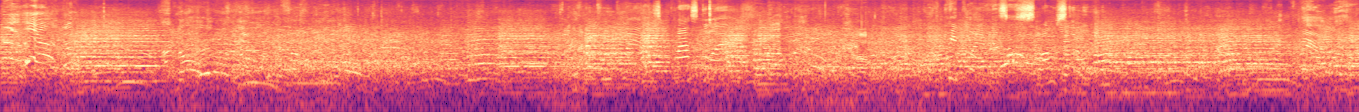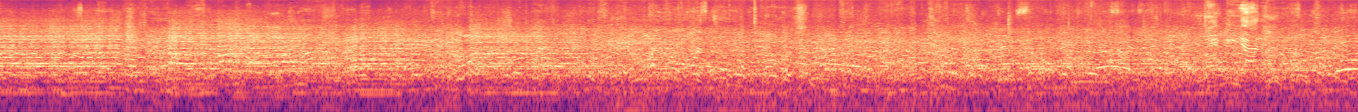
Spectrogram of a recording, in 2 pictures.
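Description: A large marching band's brass section (trumpets, trombones and sousaphones) playing loudly, with crowd voices mixed in.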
